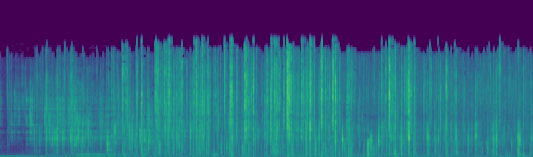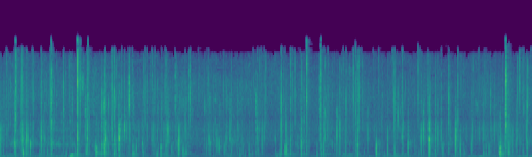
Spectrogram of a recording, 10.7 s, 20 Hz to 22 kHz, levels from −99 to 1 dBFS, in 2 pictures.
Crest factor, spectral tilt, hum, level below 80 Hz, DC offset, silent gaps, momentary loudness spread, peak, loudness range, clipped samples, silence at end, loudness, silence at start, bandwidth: 32 dB; 1 dB/octave; none; -56 dBFS; under 0.1%; none; 13 LU; -4 dBFS; 10 LU; under 0.1%; 0 s; -33 LUFS; 0 s; 17 kHz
